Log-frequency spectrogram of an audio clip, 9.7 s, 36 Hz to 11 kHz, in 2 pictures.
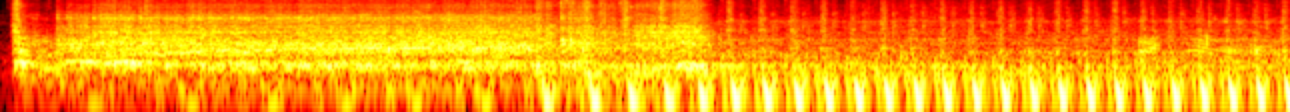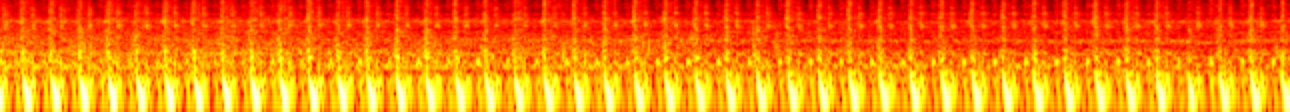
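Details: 16 hp Briggs & Stratton engine on a snow-covered tractor cold-started at 12 degrees: starter cranks, catches, settles into steady even thump about three per second, no knocks or misses; normal cold idle.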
